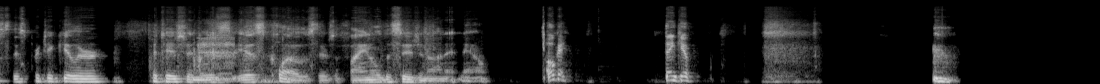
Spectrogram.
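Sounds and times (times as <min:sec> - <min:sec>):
man clearing throat: 0:01.9 - 0:02.6, 0:09.3 - 0:09.7.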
